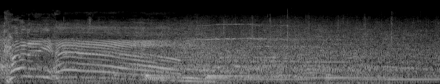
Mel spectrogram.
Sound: crowd cheering

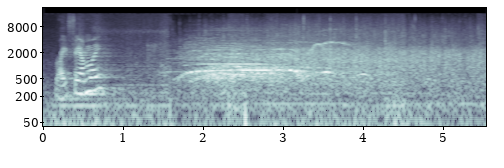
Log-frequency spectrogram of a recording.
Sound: cheers

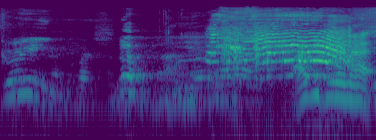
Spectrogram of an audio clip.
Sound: screaming

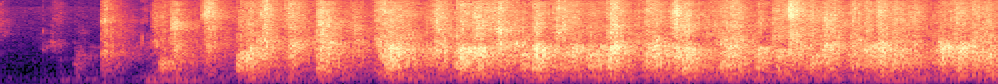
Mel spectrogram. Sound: audience applauds

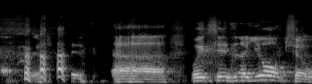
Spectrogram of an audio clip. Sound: both laugh

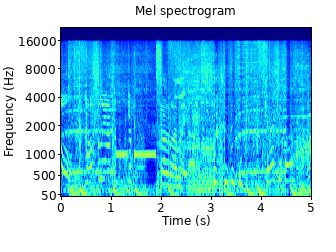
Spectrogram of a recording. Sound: beeps

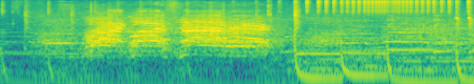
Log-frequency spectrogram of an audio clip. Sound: crowd

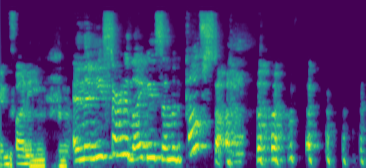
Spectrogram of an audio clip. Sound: laughs

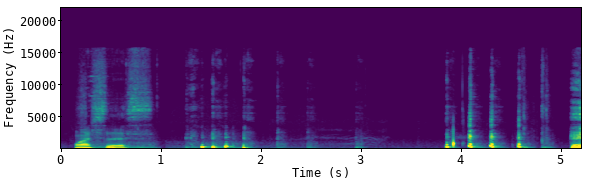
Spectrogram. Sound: laughing

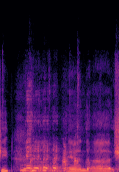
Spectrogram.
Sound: audience laughing

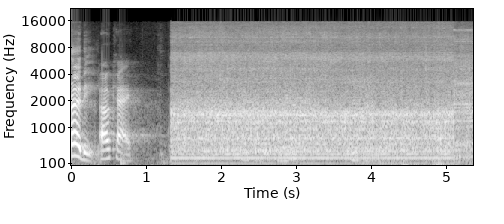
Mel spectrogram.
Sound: blender whirring

